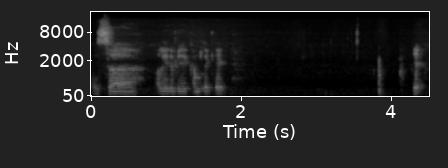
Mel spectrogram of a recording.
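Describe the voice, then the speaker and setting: A man giving an academic seminar lecture as the speaker, explaining in a halting way with many fillers and restarts. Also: mid-range voice, completely flat delivery, gravelly, a little hiss or hum. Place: lecture room.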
